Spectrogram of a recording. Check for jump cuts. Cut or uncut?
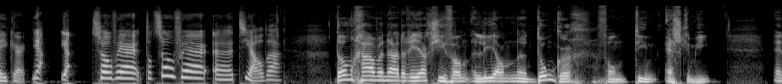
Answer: uncut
